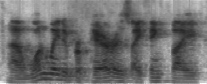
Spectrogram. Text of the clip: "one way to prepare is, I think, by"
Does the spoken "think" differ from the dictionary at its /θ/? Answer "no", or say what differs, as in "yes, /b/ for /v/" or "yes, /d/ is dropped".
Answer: no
